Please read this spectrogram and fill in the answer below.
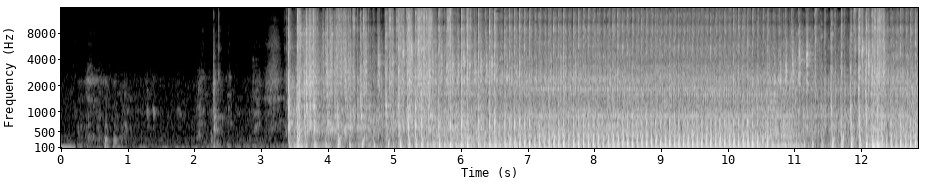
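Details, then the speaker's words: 1940 Briggs and Stratton WMB single-cylinder engine, cold, not warmed up, needing more choke: fast, fairly even popping beat, slightly rough; runs pretty good overall. "I didn't have it warmed up yet. It needed a little bit more choke, but anyway, it actually runs pretty good."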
